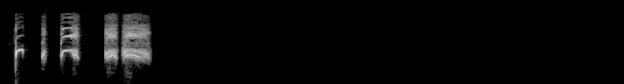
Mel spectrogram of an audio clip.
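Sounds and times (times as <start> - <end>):
partridge calling: 0.1 - 1.5.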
